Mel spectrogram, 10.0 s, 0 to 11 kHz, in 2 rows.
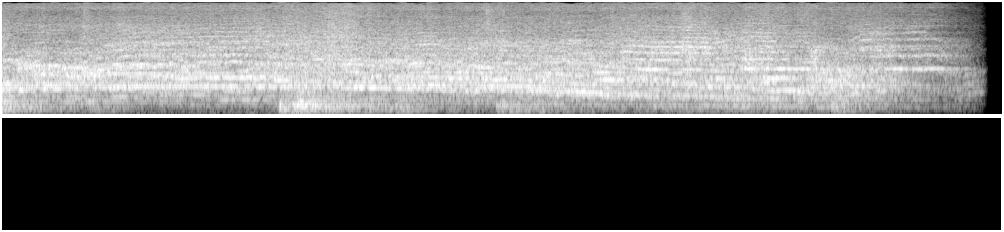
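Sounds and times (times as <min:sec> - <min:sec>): crowd shouting and cheering: 0:00.0 - 0:05.0.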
